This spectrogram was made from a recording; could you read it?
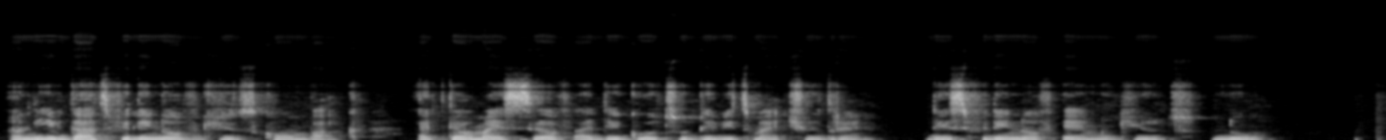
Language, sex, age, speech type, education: Nigerian Pidgin, female, 15-29, spontaneous, tertiary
